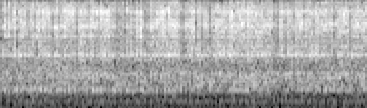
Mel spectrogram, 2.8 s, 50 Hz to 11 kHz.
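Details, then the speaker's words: Refurbished Daiwa DR-7500 rotator on a DC-7011 controller, driven into overlap until the limit switches take over so the motor can't burn out: steady high-pitched electric motor whir with even gear buzz, no grinding or catching; healthy. "and we get the overlap and the limit switches take over which is a good thing and their limit shooters are taking over so what we do you can't burn the motor out"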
